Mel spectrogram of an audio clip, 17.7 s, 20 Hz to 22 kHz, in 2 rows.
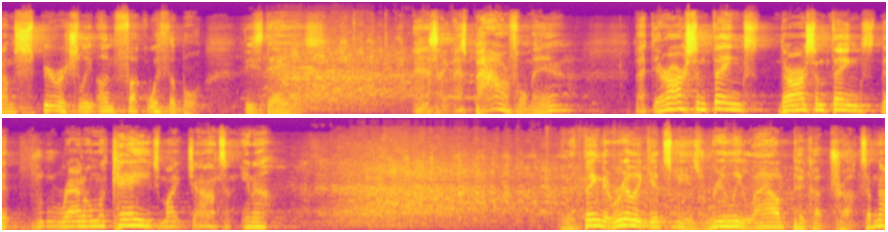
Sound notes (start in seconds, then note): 11.8 audience laughing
